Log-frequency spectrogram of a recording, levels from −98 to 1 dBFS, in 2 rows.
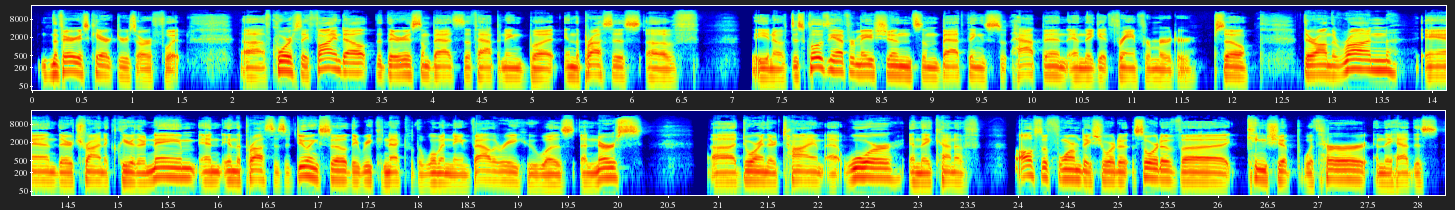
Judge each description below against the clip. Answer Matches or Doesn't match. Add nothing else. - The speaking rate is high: Doesn't match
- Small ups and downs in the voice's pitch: Doesn't match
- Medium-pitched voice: Doesn't match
